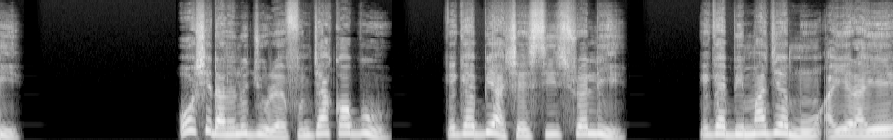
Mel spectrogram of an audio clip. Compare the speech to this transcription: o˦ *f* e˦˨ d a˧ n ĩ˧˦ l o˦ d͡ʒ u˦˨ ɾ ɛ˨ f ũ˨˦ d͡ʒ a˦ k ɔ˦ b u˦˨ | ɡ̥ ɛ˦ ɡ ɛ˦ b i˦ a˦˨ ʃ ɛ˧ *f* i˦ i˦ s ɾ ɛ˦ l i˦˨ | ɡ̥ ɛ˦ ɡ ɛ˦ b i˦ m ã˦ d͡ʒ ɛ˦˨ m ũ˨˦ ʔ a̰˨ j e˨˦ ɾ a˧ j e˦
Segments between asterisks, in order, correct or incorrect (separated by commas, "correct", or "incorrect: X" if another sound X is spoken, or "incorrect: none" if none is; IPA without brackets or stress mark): incorrect: ʃ, incorrect: s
